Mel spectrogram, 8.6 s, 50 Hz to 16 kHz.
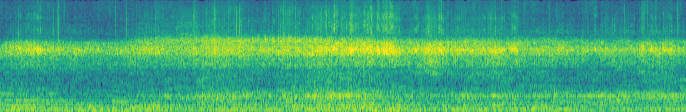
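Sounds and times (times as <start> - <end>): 
airplane engines roaring at full power for takeoff: 0.0 - 8.5.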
